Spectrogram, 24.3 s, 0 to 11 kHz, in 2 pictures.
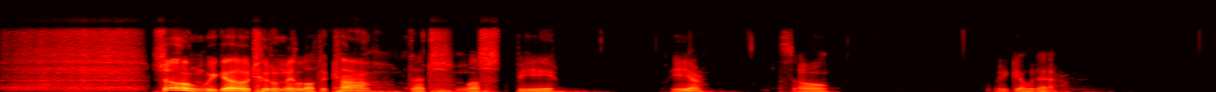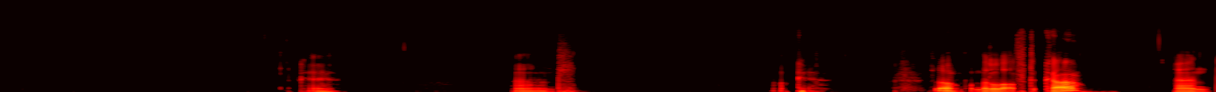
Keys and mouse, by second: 0.0-1.7 drag, 1.7 middle click, 2.7-3.6 drag, 4.7 shift+c, 9.9-13.2 drag, 15.6-19.1 drag, 20.3-22.3 middle drag.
